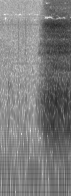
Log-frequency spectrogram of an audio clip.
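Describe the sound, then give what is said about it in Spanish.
A single deep breath during a relaxation exercise, quiet at first and then swelling into a full, airy inhalation through the second half. “Y empieza a respirar hondo. Llena tu panza, tu pecho, como que el aire sube hasta tu cabeza y suéltalo todo.”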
